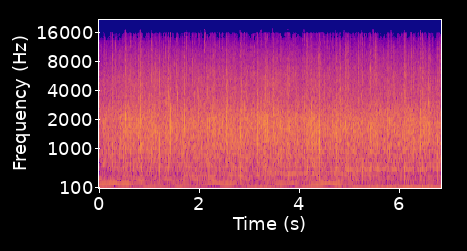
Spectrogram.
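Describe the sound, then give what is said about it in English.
An audience applauds steadily as people come down to the front, a dense, sustained patter of many hands clapping at an even loudness, with a low hum and faint tones underneath. “If you see someone coming down, I want you to applaud so we know everyone's up the front.”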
